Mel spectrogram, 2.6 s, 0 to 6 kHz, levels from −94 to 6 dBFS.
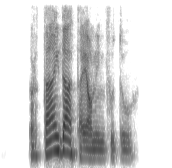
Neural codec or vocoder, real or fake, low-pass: codec, 16 kHz, 16 kbps, FunCodec, trained on LibriTTS, 50 frames a second; fake; 5.4 kHz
